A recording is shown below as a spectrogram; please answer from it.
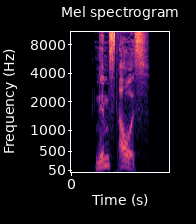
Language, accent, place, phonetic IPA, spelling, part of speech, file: German, Germany, Berlin, [ˌnɪmst ˈaʊ̯s], nimmst aus, verb, De-nimmst aus.ogg
- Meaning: second-person singular present of ausnehmen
